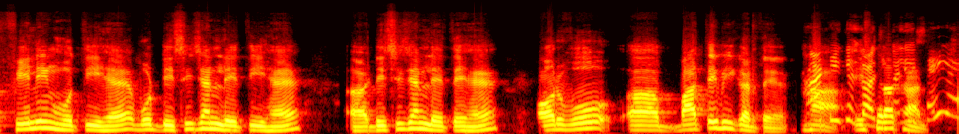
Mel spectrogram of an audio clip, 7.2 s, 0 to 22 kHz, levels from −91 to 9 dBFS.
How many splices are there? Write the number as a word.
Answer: one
